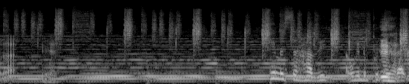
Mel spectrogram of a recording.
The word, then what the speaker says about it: Havey: Havey. It's just the word have with the Y on the end. Think of it like that. Yeah. Hey, Mr. Havey.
